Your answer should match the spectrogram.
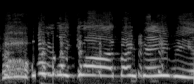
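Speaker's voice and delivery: mock frantic mother. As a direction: squeal it like a panicked mom. Invisible Girl finding baby.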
